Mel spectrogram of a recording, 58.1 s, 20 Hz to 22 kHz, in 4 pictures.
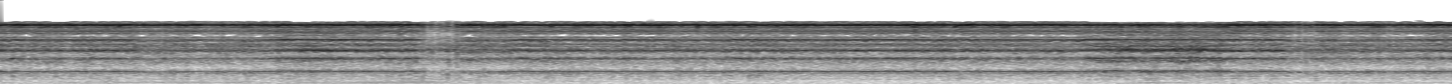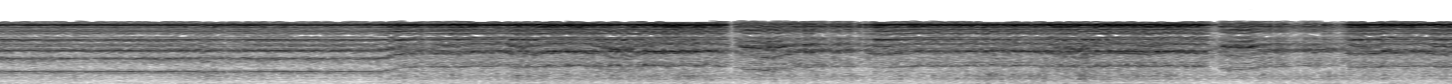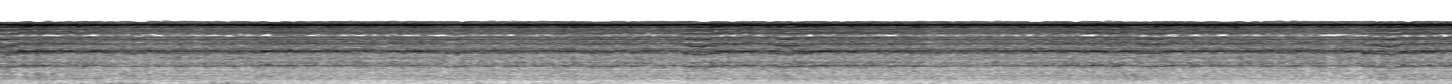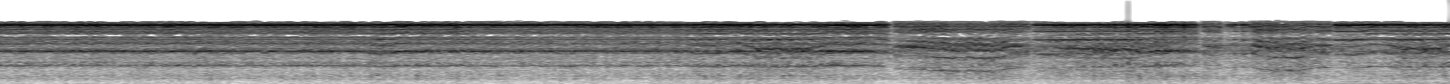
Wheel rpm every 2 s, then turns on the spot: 160, 160, 160, 160, 160, 160, 160, 160, 160, 200, 220, 220, 220, 220, 220, 230, 240, 230, 230, 230, 230, 230, 230, 230, 230, 220, 210, 200, 210.
none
